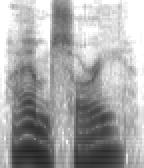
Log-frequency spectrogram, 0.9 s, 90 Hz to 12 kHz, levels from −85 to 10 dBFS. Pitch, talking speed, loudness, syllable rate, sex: 125 Hz, 200 wpm, -15 LUFS, 5.5 syllables/s, male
